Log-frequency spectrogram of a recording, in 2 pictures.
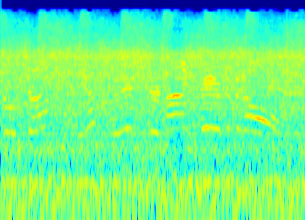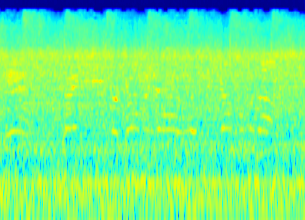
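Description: Small jump plane's piston engine and propeller running steadily, a loud, unbroken drone heard from inside the cabin. Voices talk over it.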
